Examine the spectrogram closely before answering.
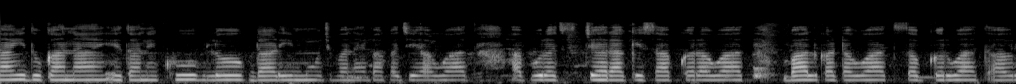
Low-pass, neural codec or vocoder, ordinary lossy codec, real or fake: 7.2 kHz; none; MP3, 48 kbps; real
